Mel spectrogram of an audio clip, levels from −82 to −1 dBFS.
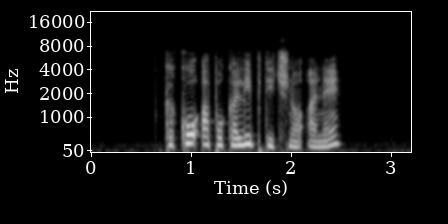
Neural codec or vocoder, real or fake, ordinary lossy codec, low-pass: none; real; Opus, 32 kbps; 7.2 kHz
